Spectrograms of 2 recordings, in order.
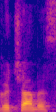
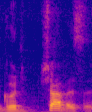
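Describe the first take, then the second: First: The greeting is said quickly with reduced sounds. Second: The greeting is said carefully with full sounds. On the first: "you're saying it quickly" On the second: "as opposed to"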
